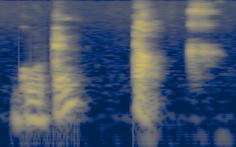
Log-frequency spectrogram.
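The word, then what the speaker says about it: Guten Tag: So the pronunciation is gooden talk.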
